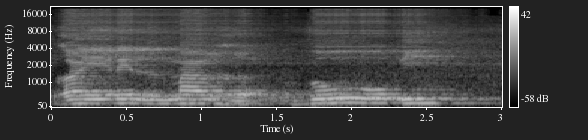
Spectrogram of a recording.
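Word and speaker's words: غير المغضوب: Nah, seperti di surat Al-Fatihah itu ghairil maghdubi, nah, gha itu bukan qalqalah. Maka diusahakan sebisa mungkin untuk ditahan, tidak dipantulkan.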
